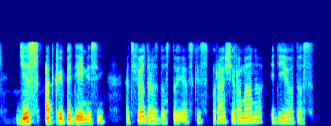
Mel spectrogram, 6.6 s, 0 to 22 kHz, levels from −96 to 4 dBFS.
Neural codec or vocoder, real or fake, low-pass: codec, 16 kHz in and 24 kHz out, 1 kbps, XY-Tokenizer; fake; 5.4 kHz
